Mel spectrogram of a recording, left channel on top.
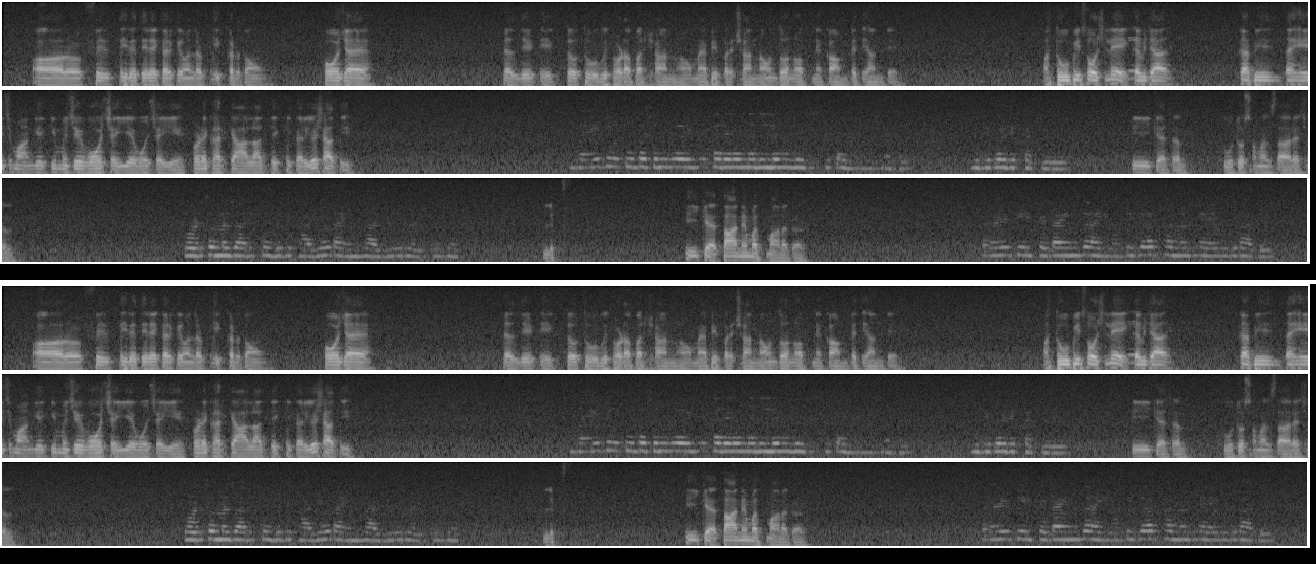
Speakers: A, on the left; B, on the right.
A: और फिर धीरे धीरे करके मतलब ठीक करता हूँ हो जाए जल्दी ठीक तो तू भी थोड़ा परेशान ना हो मैं भी परेशान ना हूँ दोनों अपने काम पे ध्यान दे और तू भी सोच ले
B: ठीक
A: कभी
B: है
A: जा
B: टाइम
A: कभी दहेज मांगे कि मुझे वो चाहिए वो चाहिए थोड़े घर के हालात देख के करियो शादी
B: नहीं जो तू पसंद करेगा करेगा मेरे लिए मैं उससे कर लूंगी शादी मुझे कोई दिक्कत नहीं है
A: ठीक है चल तू तो समझदार है चल
B: थोड़ी समझदारी तू भी दिखा दियो टाइम से आ जियो उस लड़की को छोड़ के
A: ले- ठीक है ताने मत मारा कर
B: चल ठीक है टाइम से आई हो ठीक है और खाना क्या है वो बता दे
